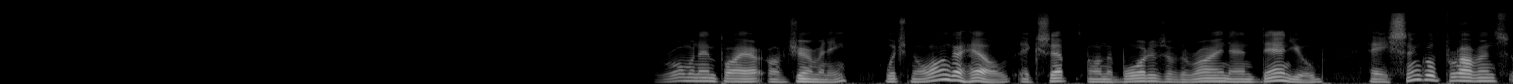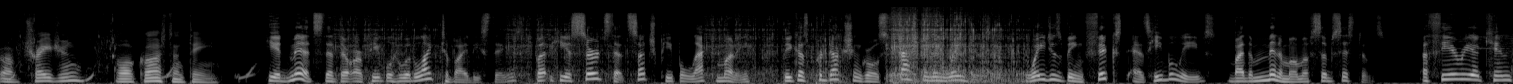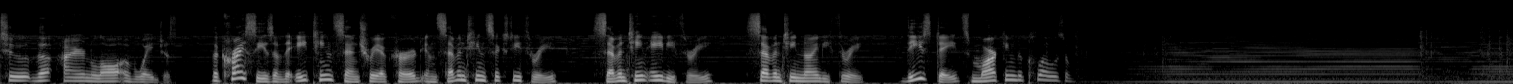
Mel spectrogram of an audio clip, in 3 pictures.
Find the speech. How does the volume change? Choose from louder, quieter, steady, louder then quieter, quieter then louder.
steady.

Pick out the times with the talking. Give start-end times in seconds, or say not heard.
6.7-41.0.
